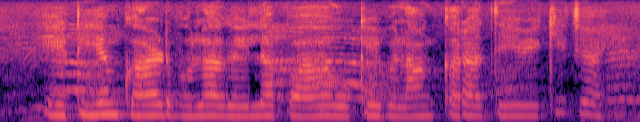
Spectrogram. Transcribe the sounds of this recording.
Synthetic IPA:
eːʈiɛmkaːɾɖbʱoːlaɡɐɪlapaokebɐlãːŋɡkəɾad̪eːwekid͡ʒaːi

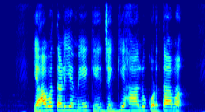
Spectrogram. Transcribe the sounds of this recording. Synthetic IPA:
jaːʋɐt̪ɐɭijɐmeːked͡ʒeɡːiɦaːlukɔɽt̪aːʋɐ

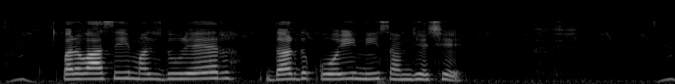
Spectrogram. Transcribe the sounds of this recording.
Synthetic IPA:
pəɾəʋasiməd͡ʒd̪uɾeɾ | d̪əɾd̪ʱkoinisəmd͡ʒʱet͡ʃʰe

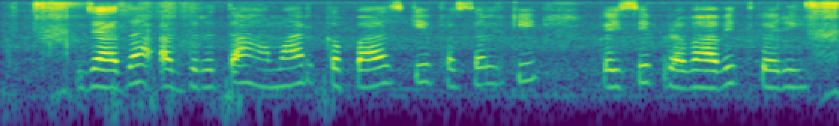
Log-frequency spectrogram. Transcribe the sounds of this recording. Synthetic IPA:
d͡ʒjaːd̪aʔəd̪ɾət̪aɦɐmaːɾkɐpaːskefʰɐsəlki | kɐɪsepɾɐbʱaːʋɪt̪kɐɾiː

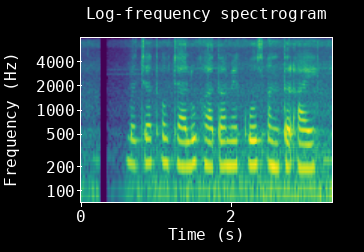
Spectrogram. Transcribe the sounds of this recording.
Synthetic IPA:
bət͡ʃət̪ɔːɾt͡ʃaːlukʰaːt̪amẽkoːzə̃nt̪əɾaːeː

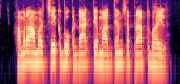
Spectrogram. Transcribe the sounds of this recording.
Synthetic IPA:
həmɾaɦəməɾt͡ʃekbokɖãkːemad̪ʱjəmsepɾap̚t̪bʱəjl

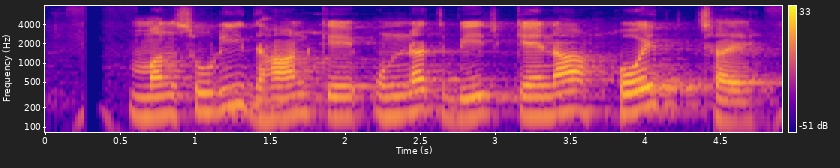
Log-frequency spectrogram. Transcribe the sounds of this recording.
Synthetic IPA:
mənsuɾid̪ʱankeunːət̪biːd͡ʒkenahojt̪t͡ʃʰəj

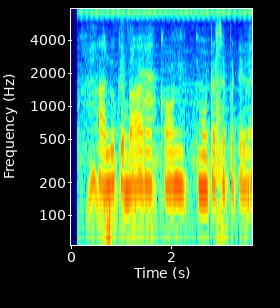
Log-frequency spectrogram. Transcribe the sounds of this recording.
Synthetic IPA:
aːlukebaːɾkʰɔːnmoːʈəɾsepəʈeːɡa

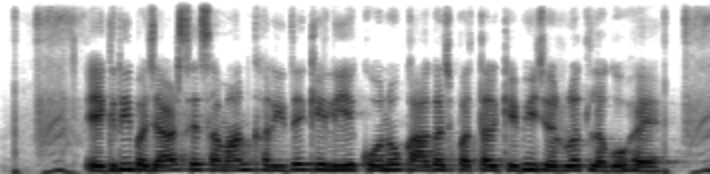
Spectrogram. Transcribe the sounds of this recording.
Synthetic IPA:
eːɡɾibɐd͡ʒaːɾsesamaːnxɐɾiːd̪ekeliekoːnõkaːɡəd͡ʒpɐt̪ːəɾkebʱizɐɾuːɾət̪lɐɡoɦɛː

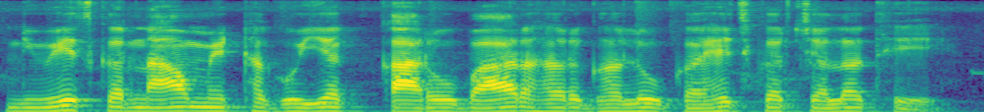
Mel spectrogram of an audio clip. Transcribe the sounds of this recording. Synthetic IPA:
nɪʋeːskəɾnaːʋmẽʈʰəɡojəkːaːɾoːbaːɾɦəɾɡʱəlokəɦet͡ʃkəɾt͡ʃələt̪ɦḛː

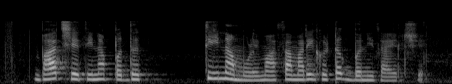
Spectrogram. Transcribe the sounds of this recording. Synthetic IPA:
bʱad̪ʃet̪inapəd̪ʱːət̪ː | inamuɭemãːsamaɾiɡʱəʈək̚bənit̪aelʃʰḛ

